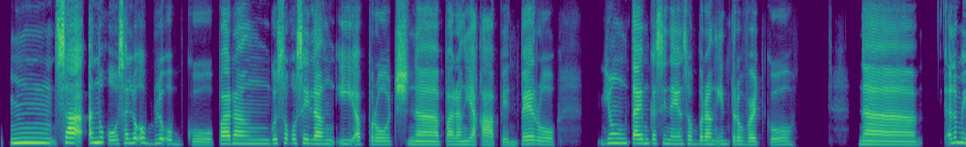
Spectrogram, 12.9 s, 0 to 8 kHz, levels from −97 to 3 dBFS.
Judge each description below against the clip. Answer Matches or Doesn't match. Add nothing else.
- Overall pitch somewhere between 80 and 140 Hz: Doesn't match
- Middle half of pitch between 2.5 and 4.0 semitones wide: Doesn't match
